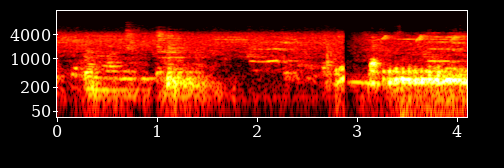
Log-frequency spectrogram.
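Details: White male pigeon's performance: deep, gurgling coos repeated roughly three times a second, softer at first, then a sharp break and a louder, steadier coo run, indoors.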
